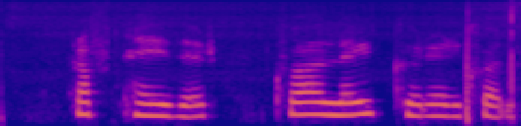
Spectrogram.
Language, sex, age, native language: Icelandic, female, 12, Icelandic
